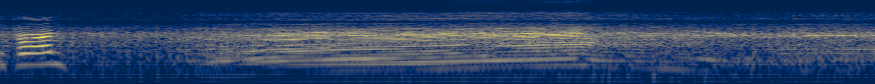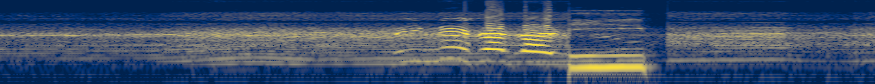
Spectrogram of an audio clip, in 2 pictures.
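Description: A motorcycle engine revs up repeatedly as the bike pulls away and gathers speed.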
